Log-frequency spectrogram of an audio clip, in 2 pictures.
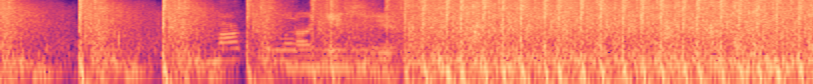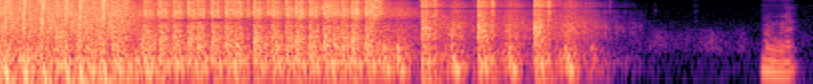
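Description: Loud, close automatic gunfire in PUBG Mobile, with an enemy player shooting while prone. A few separate shots lead into a long continuous rattling burst, then scattered trailing shots, a pause and one last crack, with a brief voice under it.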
